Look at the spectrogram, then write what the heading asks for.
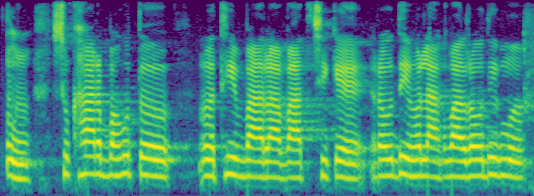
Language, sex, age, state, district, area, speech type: Maithili, female, 30-45, Bihar, Begusarai, rural, spontaneous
